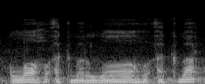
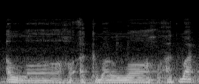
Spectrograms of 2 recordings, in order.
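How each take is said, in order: No difference in how they are said.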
